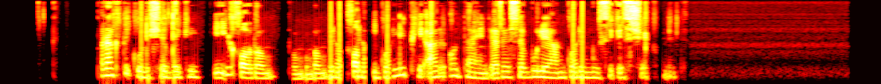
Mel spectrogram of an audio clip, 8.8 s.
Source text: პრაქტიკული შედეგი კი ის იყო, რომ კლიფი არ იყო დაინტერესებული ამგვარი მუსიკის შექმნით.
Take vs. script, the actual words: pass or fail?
fail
